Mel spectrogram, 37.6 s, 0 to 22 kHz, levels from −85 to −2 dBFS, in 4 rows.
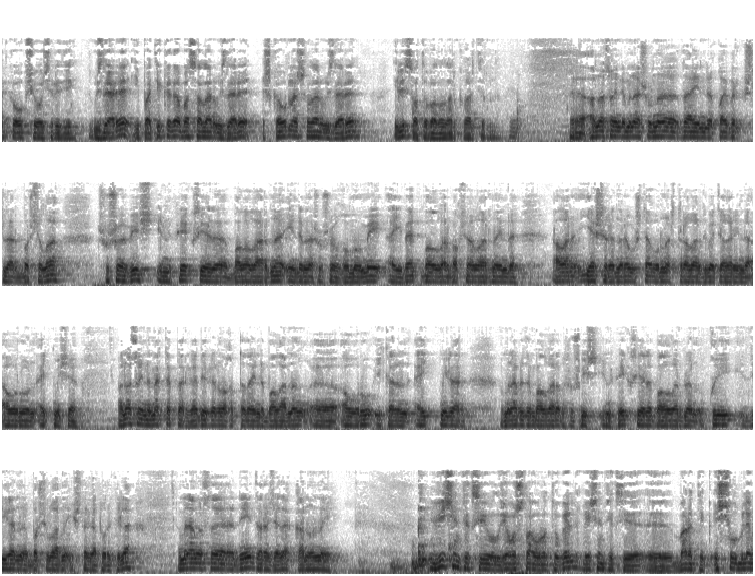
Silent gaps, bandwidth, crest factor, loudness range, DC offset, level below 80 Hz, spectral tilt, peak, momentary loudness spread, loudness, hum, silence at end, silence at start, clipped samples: none; 8.8 kHz; 12 dB; 2 LU; under 0.1%; -36 dBFS; -6.5 dB/octave; -4 dBFS; 7 LU; -18 LUFS; none; 0 s; 0 s; under 0.1%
